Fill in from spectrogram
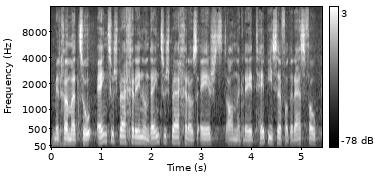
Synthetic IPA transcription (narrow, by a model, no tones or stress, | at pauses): mɪːɾχœmət͡sʊɛɪnt͡sl̩ʃpræχəɾɪnəʊndɛɪnt͡sl̩ʃpræχəɾɑwsɛːʃstʰɑnːəɡɾɛːthɛbisəfɔd̥əɾɛsfɔʊpʰe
